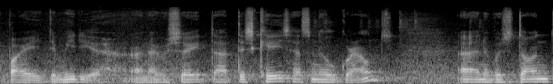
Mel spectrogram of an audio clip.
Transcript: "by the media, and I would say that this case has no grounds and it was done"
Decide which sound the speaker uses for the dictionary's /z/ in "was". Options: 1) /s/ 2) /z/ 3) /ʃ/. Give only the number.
2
